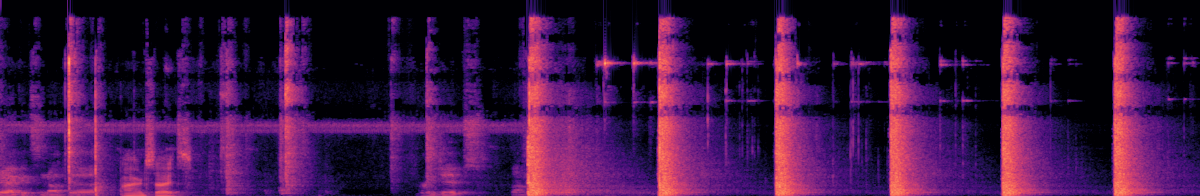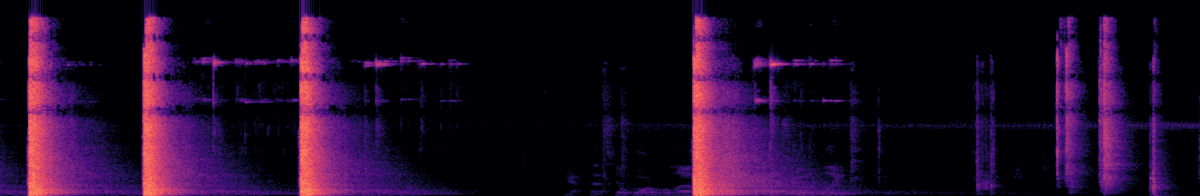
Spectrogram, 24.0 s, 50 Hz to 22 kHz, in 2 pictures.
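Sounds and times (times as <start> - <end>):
rifle shots with echo: 5.2 - 8.3, 8.9 - 14.0, 15.0 - 15.6, 18.9 - 20.1.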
